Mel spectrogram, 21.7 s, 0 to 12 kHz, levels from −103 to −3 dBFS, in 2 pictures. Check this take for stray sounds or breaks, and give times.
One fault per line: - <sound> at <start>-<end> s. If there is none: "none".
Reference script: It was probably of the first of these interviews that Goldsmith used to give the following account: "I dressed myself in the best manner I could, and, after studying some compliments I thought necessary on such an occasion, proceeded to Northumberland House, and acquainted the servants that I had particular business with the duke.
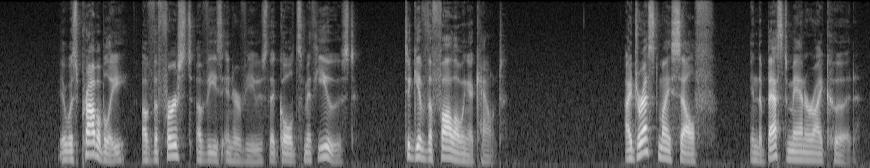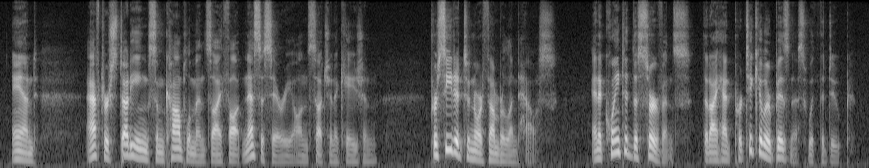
none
